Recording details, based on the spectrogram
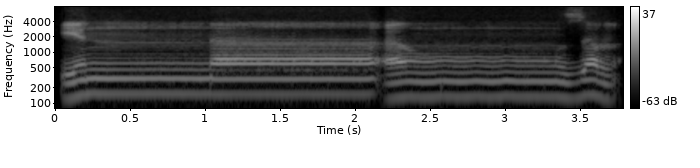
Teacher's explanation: Karena makhraj nun dengan zai berada di pertengahan. Cara bacanya nun sukunnya disamarkan ke zai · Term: ikhfa hakiki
